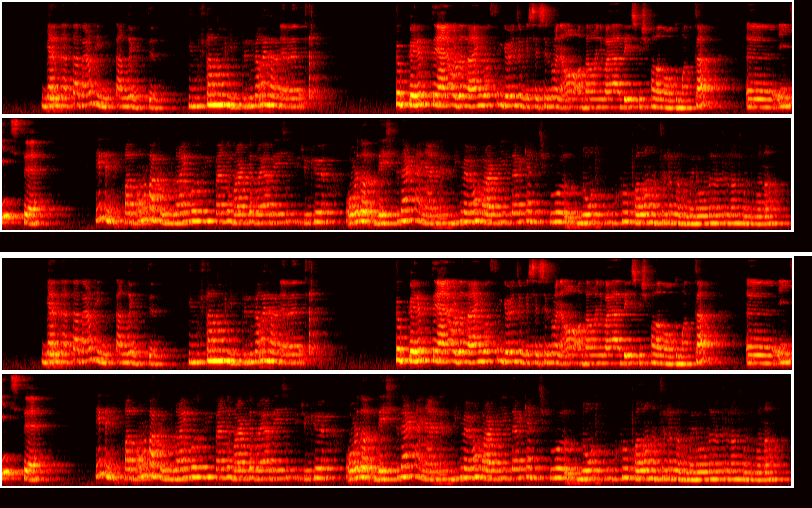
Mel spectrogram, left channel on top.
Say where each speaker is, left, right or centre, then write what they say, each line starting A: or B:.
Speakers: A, on the left; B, on the left.
A: Ben
B: Ya
A: de hatta ben onu Hindistan'da gittim.
B: Hindistan'da mı gittin? Ne alaka?
A: Evet. Çok garipti yani orada Ryan Gosling görünce bir şaşırdım hani o adam hani bayağı değişmiş falan oldum hatta. Ee, ilginçti.
B: Neyse ba- ama bak Ryan Gosling bence Barbie'de bayağı değişikti. Çünkü orada değişikti derken yani bilmem ama Barbie'yi izlerken hiç bu Notebook'u falan hatırlamadım. Hani onları hatırlatmadı bana.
